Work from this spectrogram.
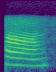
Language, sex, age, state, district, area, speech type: Sanskrit, female, 18-30, Kerala, Kollam, rural, conversation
